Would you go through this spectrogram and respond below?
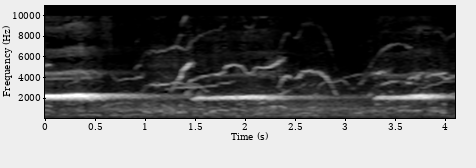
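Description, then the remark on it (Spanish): Several sharp, steady referee whistle blasts, loud, blown by referees in a stadium, sounding in roughly three bursts over a busy background of overlapping shouting voices. “¡Que entren los árbitros con sus silbatos para que atiendan a todas!”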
